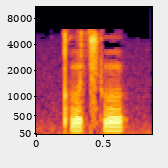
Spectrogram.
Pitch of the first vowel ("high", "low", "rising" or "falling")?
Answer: low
